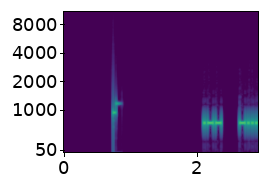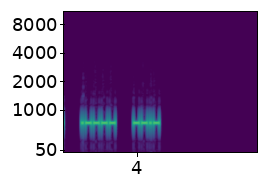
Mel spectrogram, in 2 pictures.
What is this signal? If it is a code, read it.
Morse code, heard as a keyed tone, about 40 wpm, spaced as for 23 wpm, 700 Hz. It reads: WB1Q
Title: USA Call Signs - 3x Character Spacing - 40wpm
